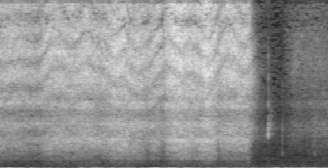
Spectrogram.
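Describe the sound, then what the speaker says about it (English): Quilt basting spray is misted from an aerosol can onto a piece of fabric, a loud, steady hiss lasting nearly three seconds before it cuts off into a softer tail of hissing. "So I will spray this piece lightly."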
